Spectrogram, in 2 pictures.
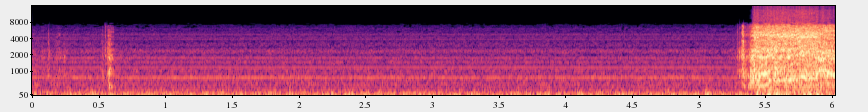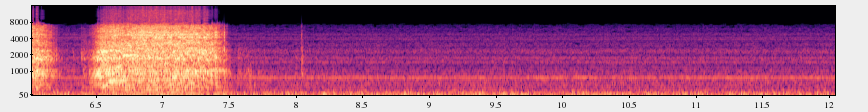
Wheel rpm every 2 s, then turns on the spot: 0, 0, 30, 50, 0, 0.
none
